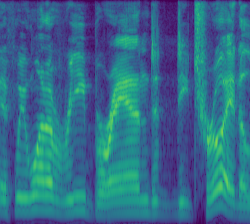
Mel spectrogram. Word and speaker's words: Detroit: So wouldn't it be pronounced Détroit? – Oh. – Have we been saying it wrong this entire time? – Can you imagine? – Détroit, Michigan. – He's like, where are you from? – Détroit. – It doesn't have the same... Like, Detroit sounds like you might get shanked up in an alley...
